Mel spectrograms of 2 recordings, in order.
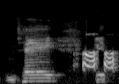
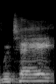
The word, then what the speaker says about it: Boutte: underscore booty b-o-u-t-t-e yes my name is bootay it is bootay if it's not funny you're not saying it right and uh we'll see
